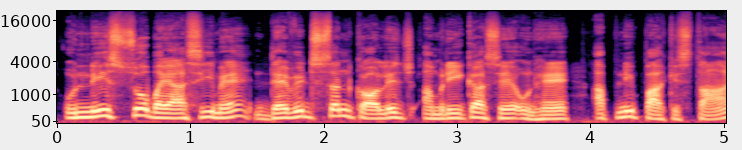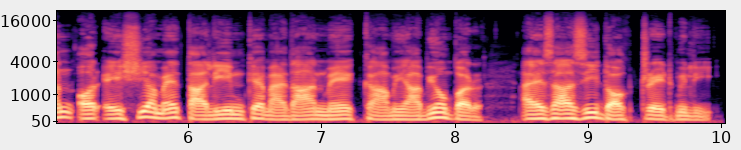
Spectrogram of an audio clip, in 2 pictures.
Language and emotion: Urdu, neutral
